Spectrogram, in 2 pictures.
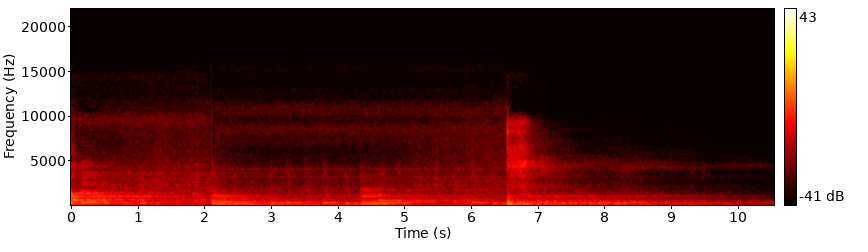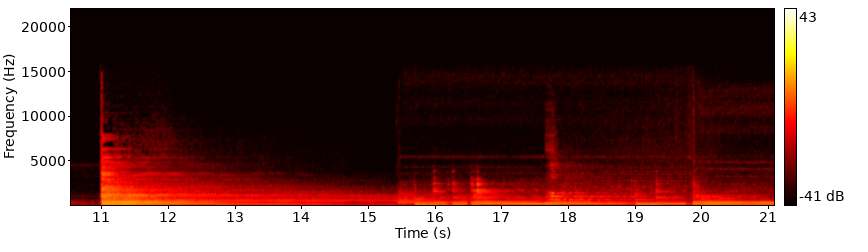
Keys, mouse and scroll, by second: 3.4 shift+middle click, 4.0-4.5 scroll up 1, 4.5 n, 5.7-6.7 shift+middle drag, 6.7-7.4 shift+scroll down 1, 7.4-7.8 scroll down 1, 7.8-9.3 shift+middle drag, 9.3 n, 9.9 click, 10.3 n, 12.8 shift+a, 15.4 g, 17.9 ., 19.4 scroll down 2, 19.7-20.2 middle drag, 20.2-20.8 scroll down 6, 20.8 middle click.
